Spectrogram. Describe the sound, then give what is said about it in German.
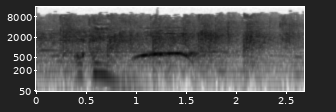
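An audience at a religious healing gathering claps in a brief, moderately loud burst that swells and then eases. A voice speaks over the clapping. “wow, ich bin so, euer Klatsch macht mich richtig voll.”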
